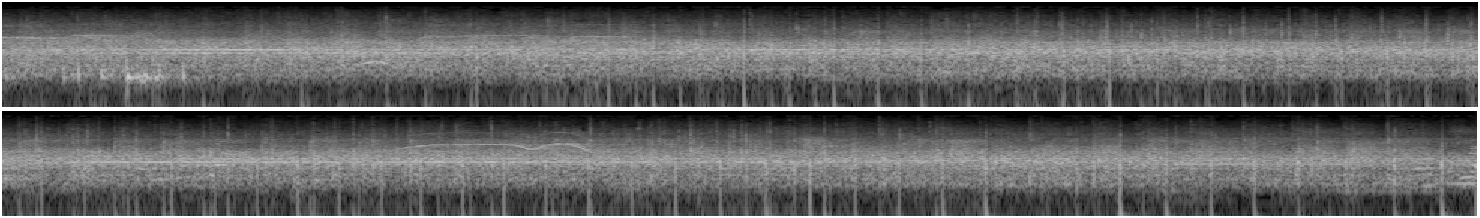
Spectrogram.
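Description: Audience giving a standing ovation: dense, steady applause, with a few voices calling out over it.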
